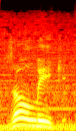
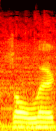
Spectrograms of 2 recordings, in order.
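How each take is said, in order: First: The name ends with a long 'leek' sound. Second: The name ends with a short 'lick' sound. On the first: It suggests a dripping faucet. "incorporating the sound of the leak" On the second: It suggests someone who enjoys licking things. "emphasizing the lick sound at the end"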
